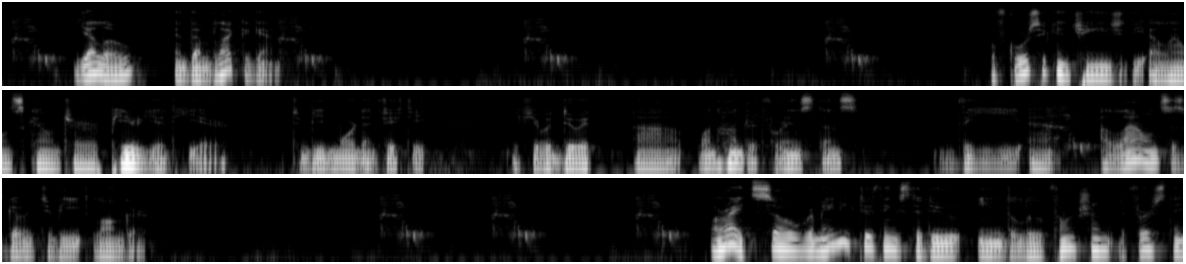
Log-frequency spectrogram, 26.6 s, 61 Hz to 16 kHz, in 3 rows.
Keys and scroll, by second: 0.4 Up, 1.8 Left, 2.0 Down, 2.5 Right, 3.5 Up, 3.8 Left, 4.2 Down, 4.4 Right, 5.2 Down, 5.7 Right, 5.8 Up, 6.4 Left, 7.2 Right, 10.1 Left, 12.4 ctrl+s, 13.6 Tab, 15.8 Up, 16.7 Left, 17.4 Down, 17.7 Right, 18.3 Down, 18.8 Left, 19.5 Down, 19.7 Right, 20.3 Down, 20.5 Left, 21.2 Up, 22.2 Left, 22.6 Up, 22.9 Right.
